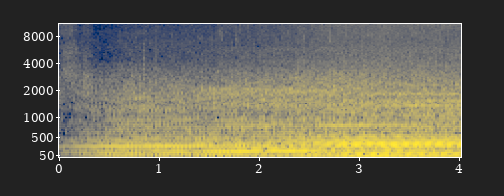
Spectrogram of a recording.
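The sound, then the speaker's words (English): A motorboat engine drones steadily and grows slightly louder as the boat pulls away, heading out into the bay, its low harmonic hum joined by rushing water and wind noise, with no voices. “The boat heads out into the bay.”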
